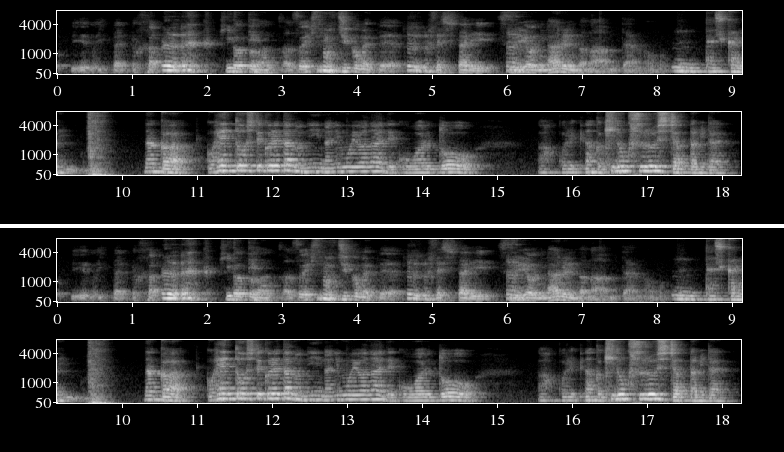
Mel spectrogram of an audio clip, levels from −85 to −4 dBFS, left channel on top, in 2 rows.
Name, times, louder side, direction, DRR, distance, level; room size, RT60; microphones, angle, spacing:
voice 1, 0.0-1.4 2.4-4.6 5.1-8.4 9.2-9.6, left 1 dB, 10° left, -3 dB, 0.3 m, -28 dB
voice 2, 1.4-2.4 4.7-5.0 6.0-6.2 8.2-9.2 10.3-10.8 11.1-14.6 15.6-18.0, right 1 dB, 10° right, -2 dB, 0.7 m, -23 dB
Slam, 7.1-7.5 9.0-9.1 9.5-10.0, equal, 40° left, 0.8 m, -32 dB
2.4 x 2.1 x 3.5 m, 0.66 s
head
